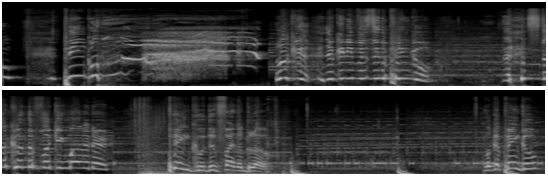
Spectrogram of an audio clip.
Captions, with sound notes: PINGU- [Laughing] Look, you can even see the pingu. It's stuck on the fucking monitor. Pingu didn't find the glow. Look at Pingu.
